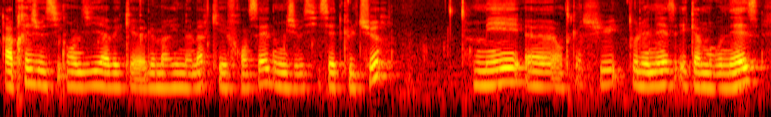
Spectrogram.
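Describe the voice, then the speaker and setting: This twenty-something French interview guest talks through her own story in a casual conversation, pausing thoughtfully with plenty of fillers and gentle laughter. Her voice is lowish with fairly even intonation, and her pace is a little fast.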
